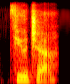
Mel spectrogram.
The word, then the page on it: future: Indian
